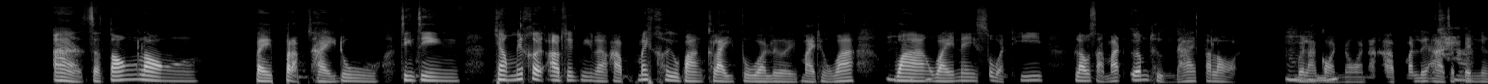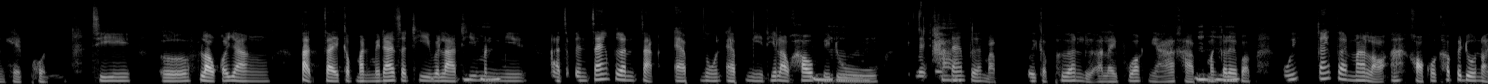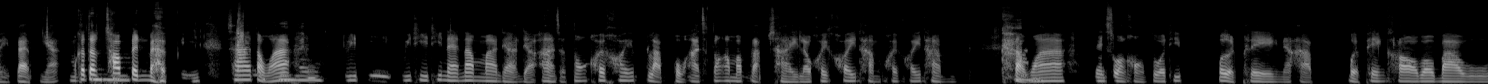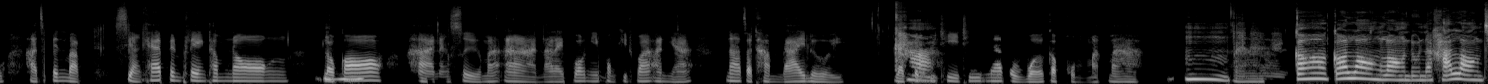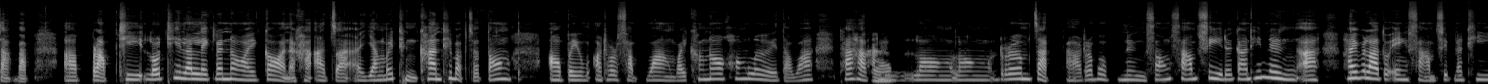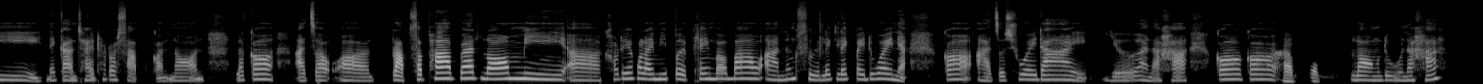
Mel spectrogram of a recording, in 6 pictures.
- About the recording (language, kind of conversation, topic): Thai, advice, ทำไมฉันถึงวางโทรศัพท์ก่อนนอนไม่ได้ทุกคืน?
- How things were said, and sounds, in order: other background noise; "อาจจะ" said as "อาจเจา"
